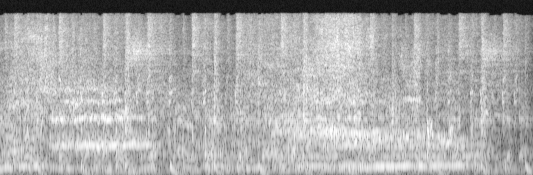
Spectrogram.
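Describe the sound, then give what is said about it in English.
A drift car skids through a drift with a loud, sustained tire squeal over a revving engine, pitch sliding up and down as it slides, continuous with no talking. “Yeah, I like adrenaline and stuff, I guess, but I just love drifting. I just love sliding the car.”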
